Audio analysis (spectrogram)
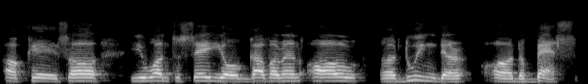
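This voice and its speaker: Headset man, higher voice, halting phrasing. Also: level tone, no echo. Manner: halting non-native English, frequent fillers and encouraging backchannels. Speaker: interview host. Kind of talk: video call interview. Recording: dry lo-fi headset audio.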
